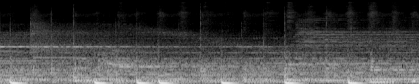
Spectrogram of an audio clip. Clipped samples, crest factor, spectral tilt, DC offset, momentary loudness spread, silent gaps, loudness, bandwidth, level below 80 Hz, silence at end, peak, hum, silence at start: under 0.1%; 14 dB; -8 dB/octave; under 0.1%; 6 LU; none; -18 LUFS; 7.4 kHz; -18 dBFS; 0 s; -2 dBFS; none; 0 s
